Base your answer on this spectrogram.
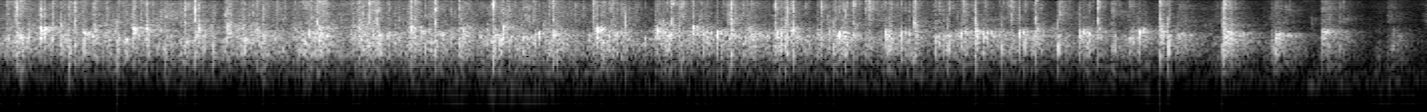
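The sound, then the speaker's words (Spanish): Audience applause for panel participants at a radio history event comes as loud, dense clapping. It holds steady, then thins into more separate claps near the end. “Un aplauso, por favor, para ellos.”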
